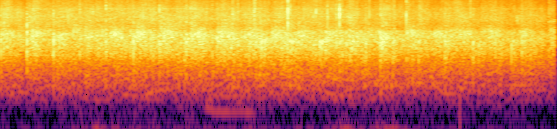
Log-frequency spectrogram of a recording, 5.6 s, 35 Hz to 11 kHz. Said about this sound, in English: Some made the Big 12 honor roll with perfect GPAs. That's worth an applause right there.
